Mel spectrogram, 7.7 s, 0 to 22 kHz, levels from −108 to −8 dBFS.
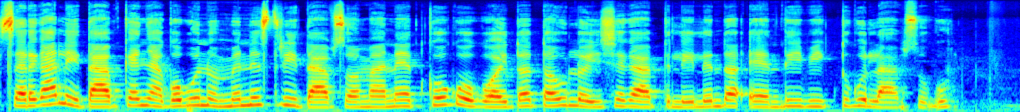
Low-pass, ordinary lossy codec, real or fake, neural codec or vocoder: none; none; real; none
